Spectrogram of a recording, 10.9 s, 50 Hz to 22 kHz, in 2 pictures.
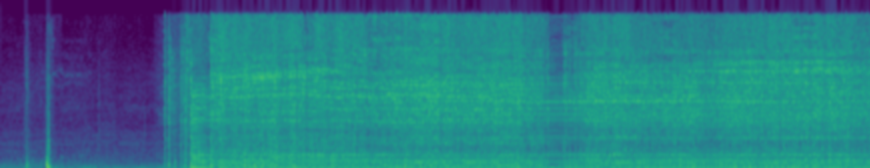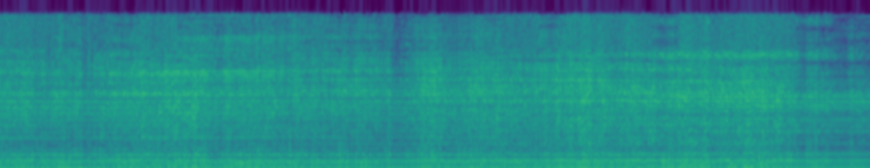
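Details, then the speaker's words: Fronius Fortis 270 pulse MIG on aluminum, set by thickness at about 177 amps, no push-pull or spool gun: steady even buzzing hiss with fixed tone, no crackle or pops; no spatter. "Yeah. There was no spatter."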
